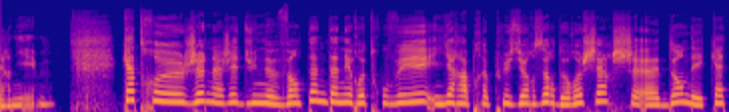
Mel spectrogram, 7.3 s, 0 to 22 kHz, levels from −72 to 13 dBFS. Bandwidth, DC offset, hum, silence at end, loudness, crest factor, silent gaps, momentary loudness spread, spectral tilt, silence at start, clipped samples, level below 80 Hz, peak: 16 kHz; under 0.1%; none; 0.05 s; -15 LUFS; 16 dB; none; 8 LU; -4.5 dB/octave; 0 s; under 0.1%; -38 dBFS; 0 dBFS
